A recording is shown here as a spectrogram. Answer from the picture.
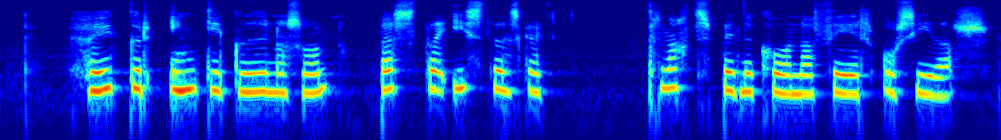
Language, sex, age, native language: Icelandic, female, 16, Icelandic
